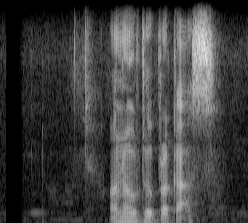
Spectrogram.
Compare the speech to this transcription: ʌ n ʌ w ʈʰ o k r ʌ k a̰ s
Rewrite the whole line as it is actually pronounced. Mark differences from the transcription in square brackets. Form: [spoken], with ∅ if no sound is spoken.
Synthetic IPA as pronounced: ʌ n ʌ w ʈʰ o [p] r ʌ k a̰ s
